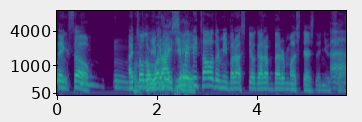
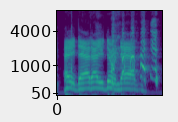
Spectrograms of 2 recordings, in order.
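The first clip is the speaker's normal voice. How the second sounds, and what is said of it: Deep-voiced imitation of a teen boy. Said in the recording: “With a deep voice... he had a deep voice”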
